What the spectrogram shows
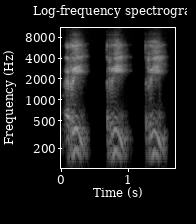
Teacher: roh berbeda dengan roh dibaca kasroh berangkat kasrah itu tipis three hanya ujung lidahnya disentuhkan sedikit saja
